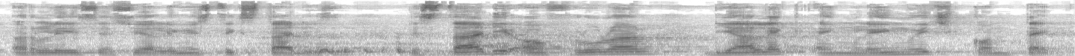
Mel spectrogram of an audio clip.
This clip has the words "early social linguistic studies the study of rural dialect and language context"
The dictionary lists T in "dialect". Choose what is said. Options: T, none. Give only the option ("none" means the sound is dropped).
none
